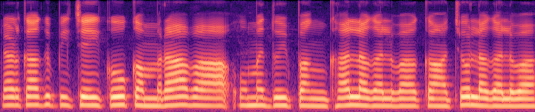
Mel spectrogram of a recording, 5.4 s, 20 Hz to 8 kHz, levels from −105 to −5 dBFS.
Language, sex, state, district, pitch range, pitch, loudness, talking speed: Hindi, female, Bihar, Kishanganj, 195-215 Hz, 205 Hz, -16 LUFS, 170 wpm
